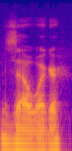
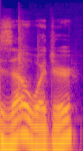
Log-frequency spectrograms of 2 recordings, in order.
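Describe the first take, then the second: First: The surname is given its usual, standard pronunciation. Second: The surname is given a playful, nonstandard pronunciation. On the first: The speaker calls it right. "how do you pronounce her name?" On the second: The speaker calls it wrong. "That's not how you pronounce her name. I just like pronouncing it that way"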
